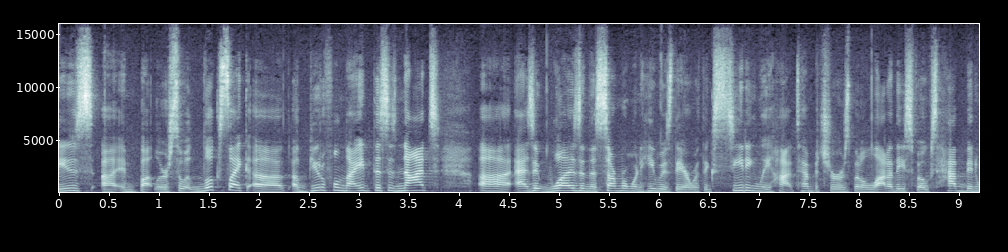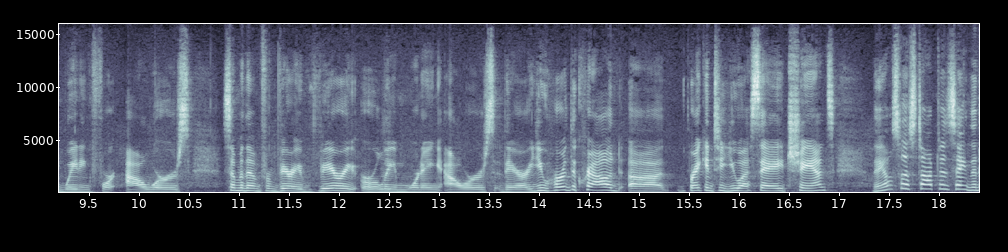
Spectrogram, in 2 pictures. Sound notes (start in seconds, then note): none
